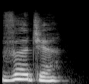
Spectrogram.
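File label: "verger", British English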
